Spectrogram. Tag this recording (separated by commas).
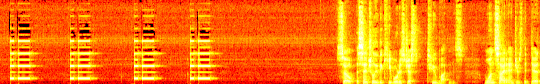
Speech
